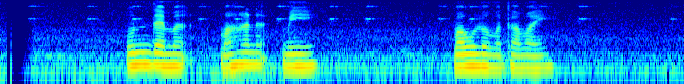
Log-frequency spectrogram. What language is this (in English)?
Sinhala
